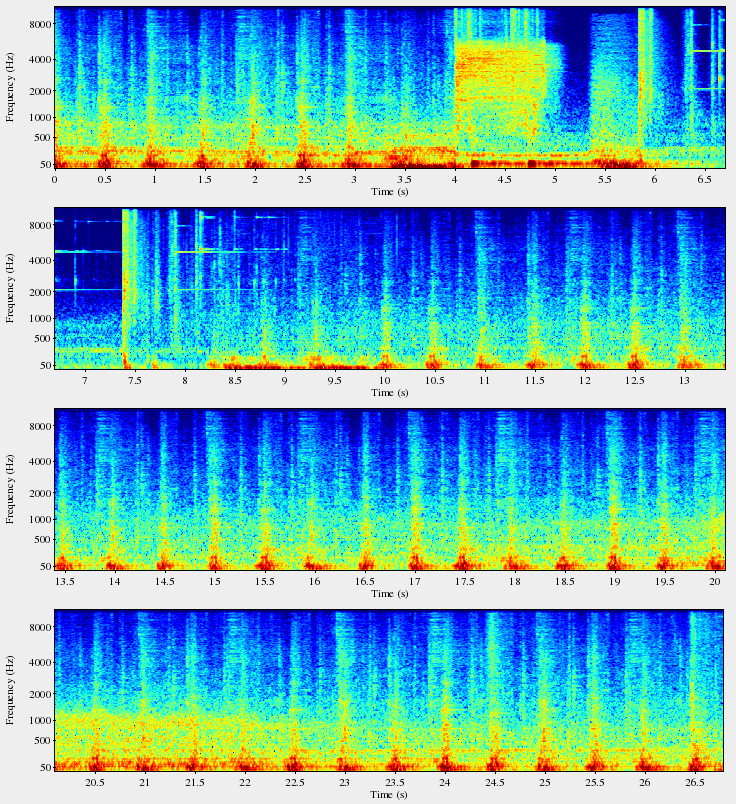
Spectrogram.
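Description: Heavy armoured footsteps thud steadily on pavement.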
